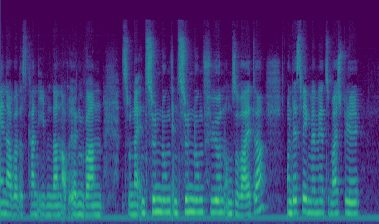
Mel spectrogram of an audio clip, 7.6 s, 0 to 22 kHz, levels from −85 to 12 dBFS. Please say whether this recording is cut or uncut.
cut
